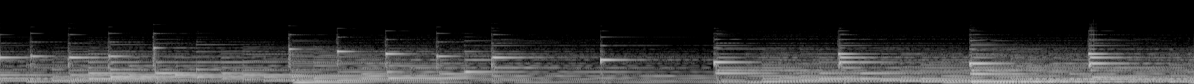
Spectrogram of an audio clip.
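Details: Gentle piano music plays throughout, with no animal sound.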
